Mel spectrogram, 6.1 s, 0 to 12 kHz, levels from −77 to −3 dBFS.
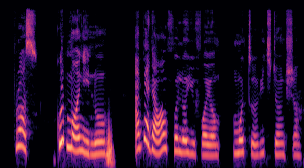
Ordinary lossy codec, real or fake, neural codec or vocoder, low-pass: none; fake; vocoder, 22.05 kHz, 80 mel bands, Vocos; 9.9 kHz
